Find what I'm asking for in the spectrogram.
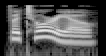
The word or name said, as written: vittorio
